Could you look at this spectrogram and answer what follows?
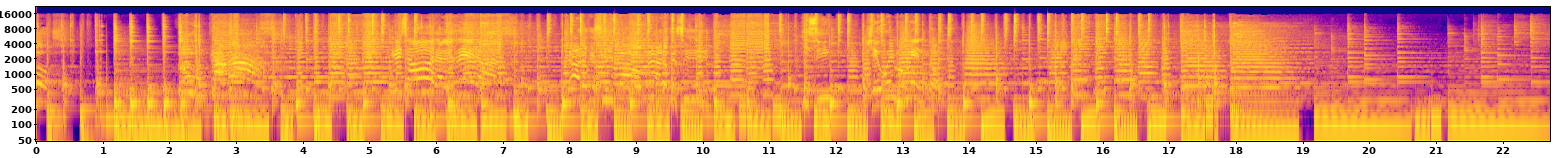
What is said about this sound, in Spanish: Vamos a traer un tema ahora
